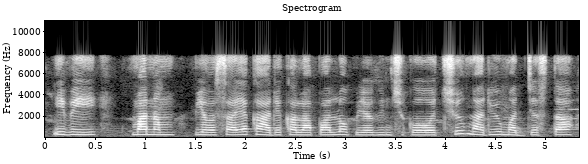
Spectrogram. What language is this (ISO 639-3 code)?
tel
